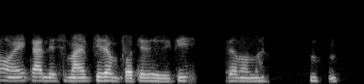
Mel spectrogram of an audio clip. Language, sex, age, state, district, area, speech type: Manipuri, female, 60+, Manipur, Kangpokpi, urban, conversation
